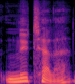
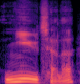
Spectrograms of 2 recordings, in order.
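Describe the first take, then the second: First: Nutella said as noo-TELL-a; plain oo at the start of Nutella; Italian pronunciation. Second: Nutella said as nyoo-TELL-a; rejected pronunciation. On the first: Reading out the Italian listener's ruling, noo-TELL-a for Nutella. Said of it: "it should be pronounced". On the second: Reading out the listener's wrong version, nyoo-TELL-a for Nutella. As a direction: put a y-glide in Nutella, like "new". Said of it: "not Nutella". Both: Retold or imitated.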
